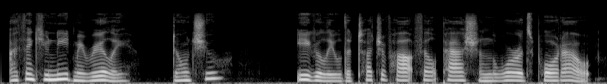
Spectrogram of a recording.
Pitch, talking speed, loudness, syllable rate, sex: 190 Hz, 190 wpm, -16 LUFS, 5.2 syllables/s, female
